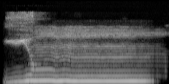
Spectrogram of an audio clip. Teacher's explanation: You will you lift the tongue up, and you'll keep the sound in your nose very nicely. Yung wa is short, and the sound is heavy. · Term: heavy ikhfa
